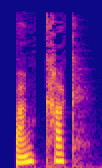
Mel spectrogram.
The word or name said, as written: bankkrak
